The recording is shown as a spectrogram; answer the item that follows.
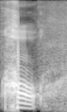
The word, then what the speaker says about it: who: আমার সাথে বলুন হো, হো, হো, হোম, হোজ, হোল। আবার বলুন ভিউয়ার্স এটি এক্সেপশন, এটি উচ্চারণ হো উচ্চারিত হবে, হো, হোম, হোজ, হোল।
